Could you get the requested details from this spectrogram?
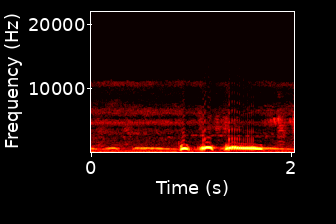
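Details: Spotted dove calling to lure birds for trapping: a soft low coo followed by two short rising notes and a longer sustained hooted note, all mid-pitched and tonal.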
